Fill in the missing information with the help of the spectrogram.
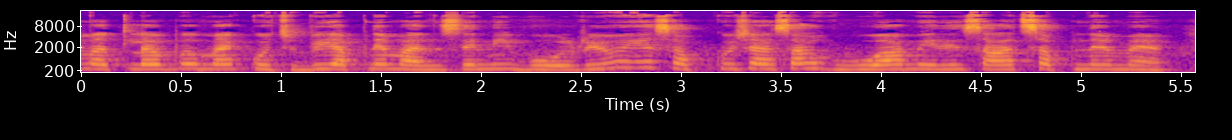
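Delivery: ordinary talk, nothing marked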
